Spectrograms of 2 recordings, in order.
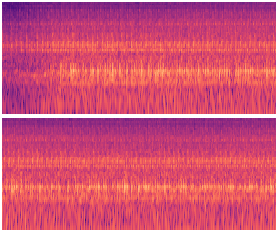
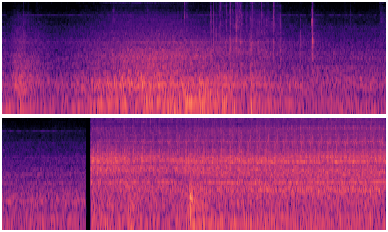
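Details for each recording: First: Honda (Civic/HR-V type) idling: a fast light tapping of about four per second sets in when shifted into drive or reverse. The belt tensioner has play and needs replacing. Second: Honda Civic/HR-V checked for engine noise when shifting into drive and reverse, tensioner found with play: smooth, steady idle hum with no knock or clunk through neutral/drive/reverse changes; engine sounds healthy.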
